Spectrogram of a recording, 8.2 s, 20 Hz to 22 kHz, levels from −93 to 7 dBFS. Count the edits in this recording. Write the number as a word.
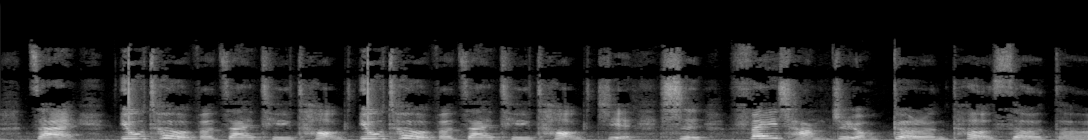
one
